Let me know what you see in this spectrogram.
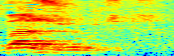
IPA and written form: ˋbʌz ruːt (bus route)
